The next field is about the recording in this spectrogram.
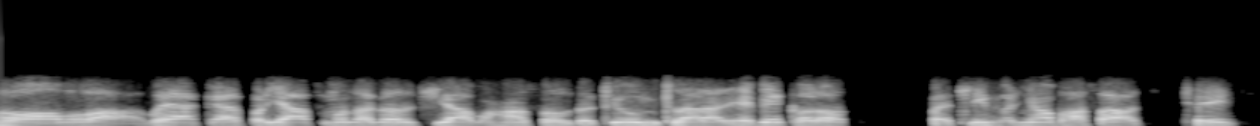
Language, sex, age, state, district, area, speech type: Maithili, male, 18-30, Bihar, Darbhanga, rural, conversation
